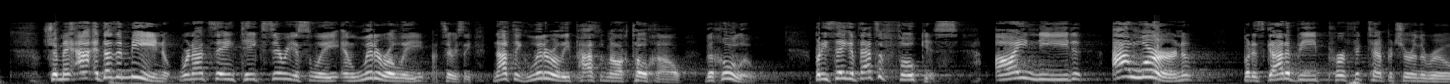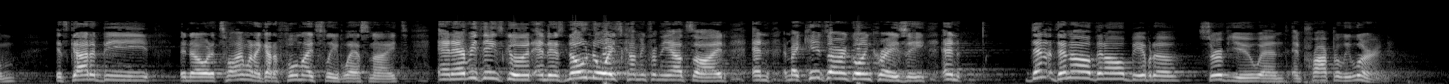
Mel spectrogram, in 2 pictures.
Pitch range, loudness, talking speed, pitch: 180-260 Hz, -15 LUFS, 190 wpm, 220 Hz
